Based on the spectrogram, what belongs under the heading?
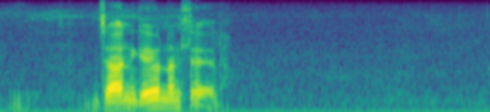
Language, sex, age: Xhosa, male, 24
